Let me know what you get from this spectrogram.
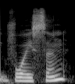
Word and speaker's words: Voisin: And my username on all of those sites is Vicki Voisin. That's spelled V-I-C-K-I, V-O-I-S-I-N, no spaces, no symbols.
